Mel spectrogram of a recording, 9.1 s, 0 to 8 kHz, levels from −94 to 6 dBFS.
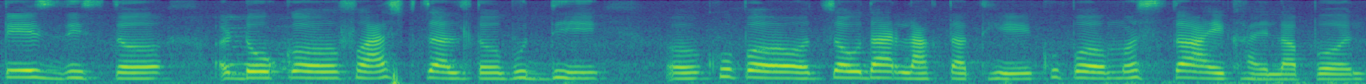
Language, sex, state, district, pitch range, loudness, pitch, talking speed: Marathi, female, Maharashtra, Aurangabad, 205-230 Hz, -13 LUFS, 215 Hz, 110 wpm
